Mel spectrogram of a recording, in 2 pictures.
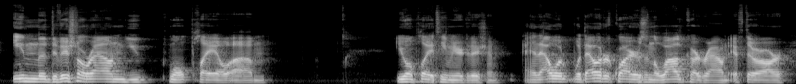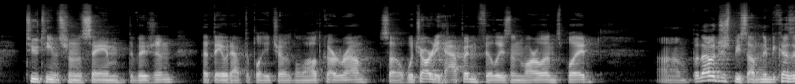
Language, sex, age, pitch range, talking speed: English, male, 20-39, 105-140 Hz, 255 wpm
